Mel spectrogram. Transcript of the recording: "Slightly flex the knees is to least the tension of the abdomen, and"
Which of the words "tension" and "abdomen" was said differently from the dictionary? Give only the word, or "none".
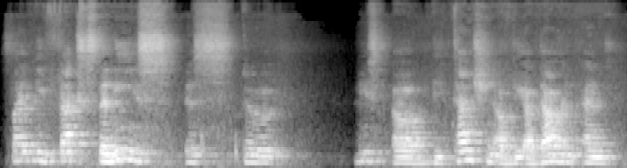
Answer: abdomen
